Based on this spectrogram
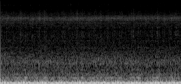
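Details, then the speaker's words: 2001 Dodge Ram gas truck warmed up, at about 40 degrees, idling nice and smooth as it normally does: a low, steady rumble with an even pulse and no stumbles; new IAC valve fitted, manifold and rear exhaust leaks present. "she's actually idling really nice and smooth like she normally does and that's where she should idle around and we got some temperature on it"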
